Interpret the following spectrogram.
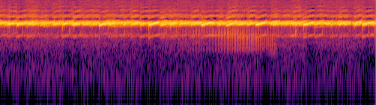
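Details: Nighttime chorus of spring peepers at a frog pond early in the year, countless piercing rising peeps overlapping into a steady high drone, with a brief lower rasping burst near the three-second mark.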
